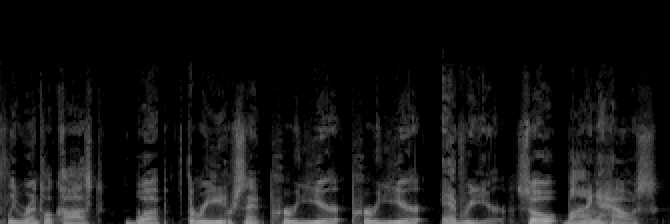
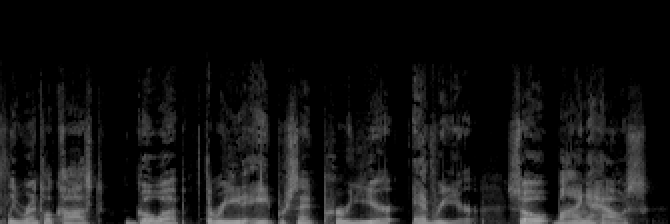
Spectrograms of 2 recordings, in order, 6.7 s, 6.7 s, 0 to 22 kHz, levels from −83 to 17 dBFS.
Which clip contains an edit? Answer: first; 4 cuts; at 1.4 s, 2.2 s, 3.5 s, 5.1 s

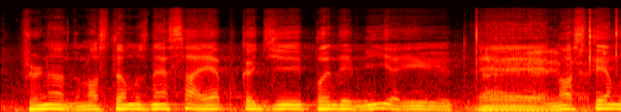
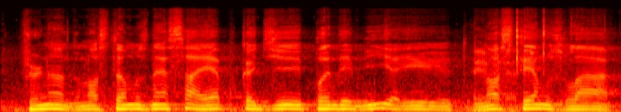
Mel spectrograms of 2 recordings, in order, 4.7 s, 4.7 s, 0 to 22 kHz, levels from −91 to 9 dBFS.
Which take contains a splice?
second; 1 cut; at 3.5 s

